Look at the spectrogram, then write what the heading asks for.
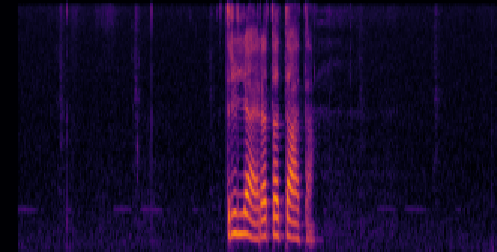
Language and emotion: Russian, neutral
